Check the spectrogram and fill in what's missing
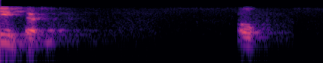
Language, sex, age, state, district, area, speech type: Hindi, male, 30-45, Madhya Pradesh, Hoshangabad, rural, conversation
